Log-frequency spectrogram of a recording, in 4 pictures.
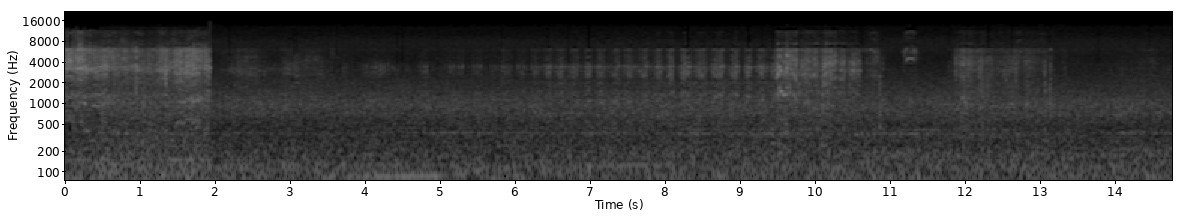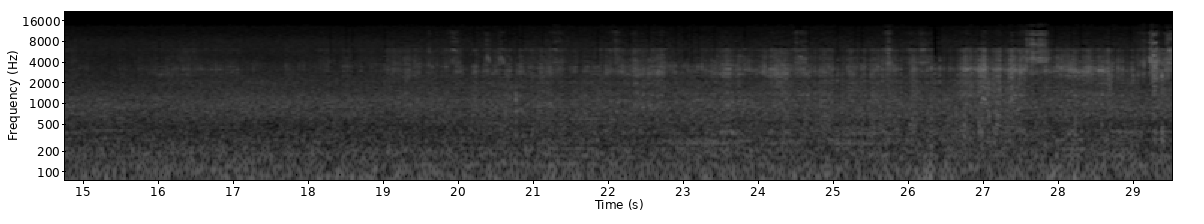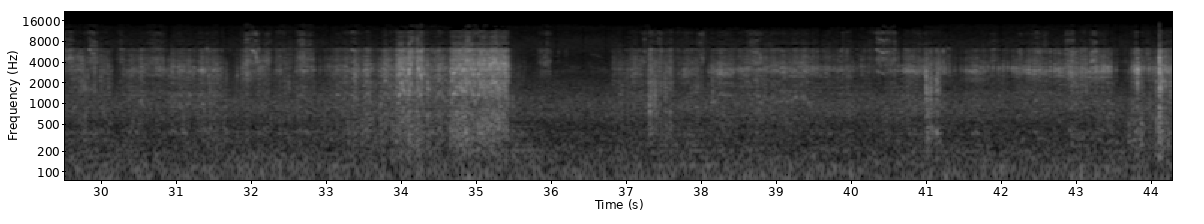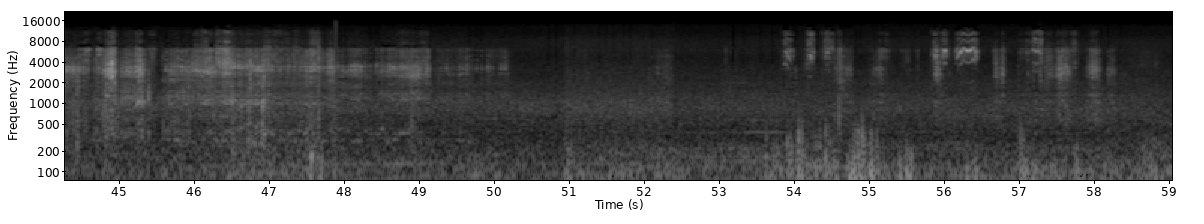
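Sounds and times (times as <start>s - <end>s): tyres scraping on rock: 0.0s - 3.0s, 5.1s - 13.2s, 19.0s - 50.2s, 53.8s - 58.4s
toy car motor whirring: 0.0s - 13.2s, 18.1s - 36.1s, 36.7s - 50.3s, 53.8s - 58.8s.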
